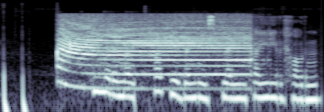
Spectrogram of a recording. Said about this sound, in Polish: Mogę odtwarzać jakieś jingle.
